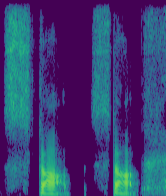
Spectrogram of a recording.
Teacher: the s is sort of dulling that t a bit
